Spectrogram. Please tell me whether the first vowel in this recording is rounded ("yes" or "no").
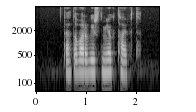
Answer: no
